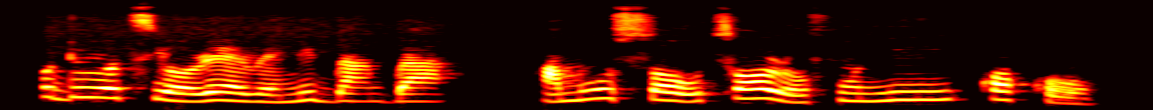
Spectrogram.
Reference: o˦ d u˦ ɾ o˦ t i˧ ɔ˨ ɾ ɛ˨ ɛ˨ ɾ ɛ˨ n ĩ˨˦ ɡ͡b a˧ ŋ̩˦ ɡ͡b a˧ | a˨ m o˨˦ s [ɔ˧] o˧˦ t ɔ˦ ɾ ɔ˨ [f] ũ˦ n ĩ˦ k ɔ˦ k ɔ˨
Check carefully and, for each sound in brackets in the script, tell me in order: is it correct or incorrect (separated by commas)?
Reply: correct, correct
